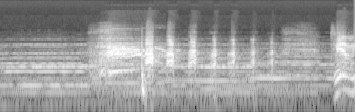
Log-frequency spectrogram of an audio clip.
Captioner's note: laughing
